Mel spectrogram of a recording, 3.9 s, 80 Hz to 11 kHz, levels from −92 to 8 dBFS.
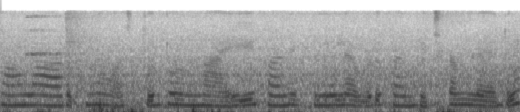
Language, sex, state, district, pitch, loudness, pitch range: Telugu, female, Telangana, Karimnagar, 290 Hz, -19 LUFS, 285-295 Hz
